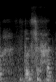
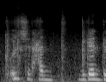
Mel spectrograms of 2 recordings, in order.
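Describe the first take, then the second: First: Unvoiced whisper, hushed and low; secretive whisper. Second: Said in the usual way. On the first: Mother hushing son not to tell anyone, whispered.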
